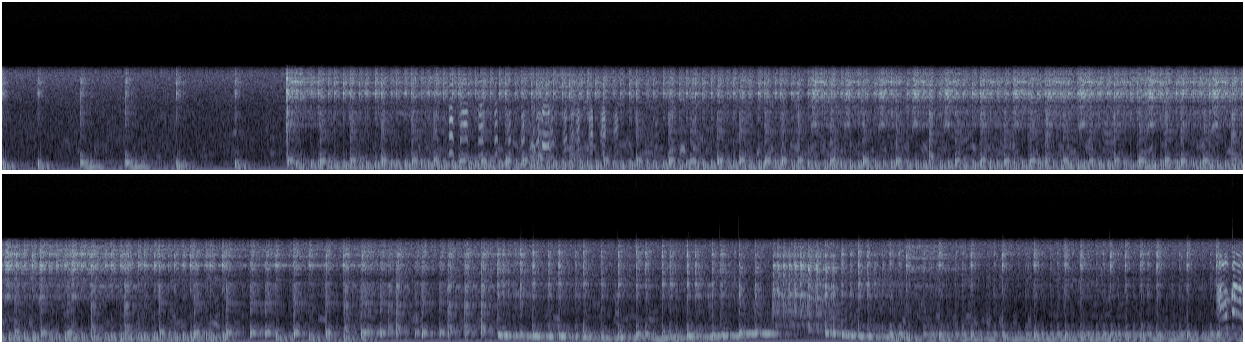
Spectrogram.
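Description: Live drum kit solo: a few separate hits and fills, then from about three and a half seconds in a fast, unbroken run of drumming with bass drum and snare. Low sliding tones rise and fall under the drumming in the last third.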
